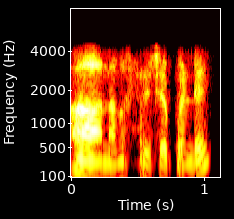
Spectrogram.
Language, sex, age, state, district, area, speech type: Telugu, male, 30-45, Andhra Pradesh, West Godavari, rural, conversation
